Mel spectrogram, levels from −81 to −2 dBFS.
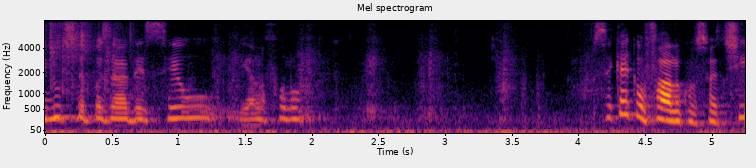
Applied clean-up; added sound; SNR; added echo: none; Chewing, mastication; 13 dB; none.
